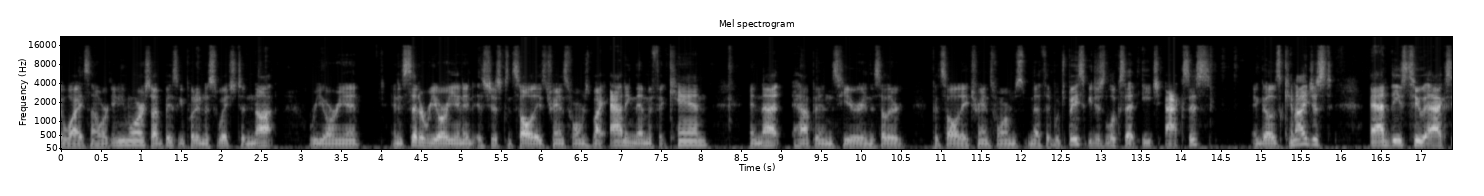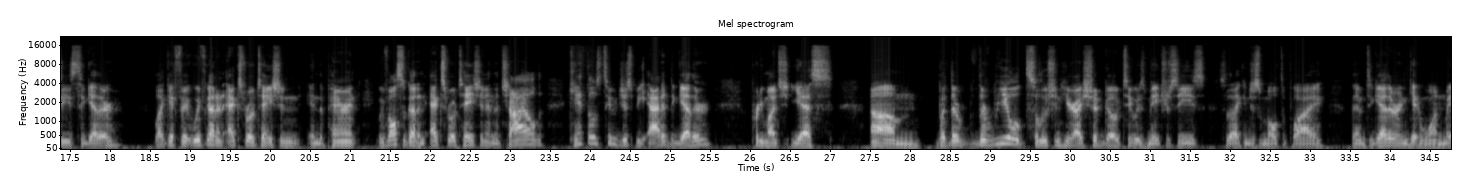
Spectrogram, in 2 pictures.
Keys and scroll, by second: 0.0-11.5 typing, 12.8-13.5 typing.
